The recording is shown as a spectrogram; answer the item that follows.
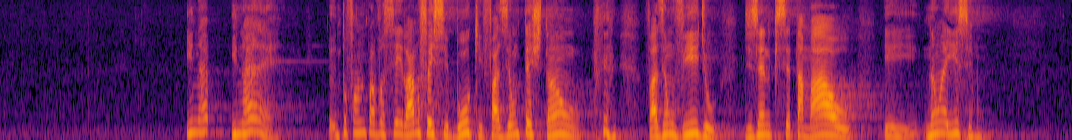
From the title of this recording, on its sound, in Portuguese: CONFERÊNCIA CONEXÃO DINAMUS AO VIVO 22.08.2021 - NOITE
